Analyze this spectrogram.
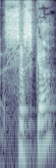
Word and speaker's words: CSKA: Leonid Slutsky who isn't the siska which is how you pronounce CSKA correct siska mr.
